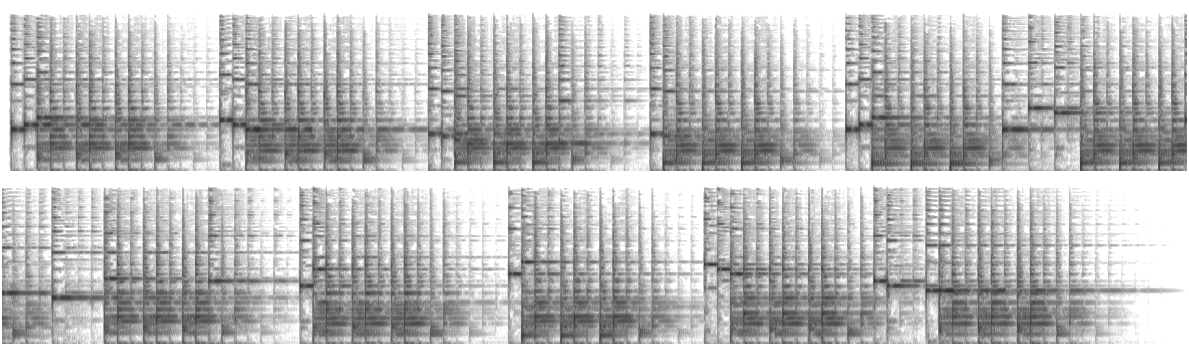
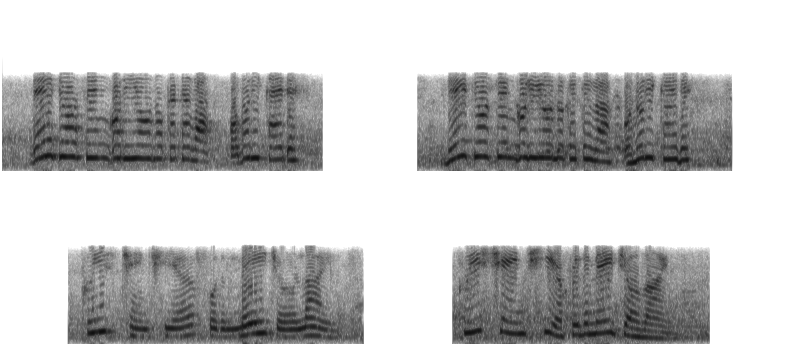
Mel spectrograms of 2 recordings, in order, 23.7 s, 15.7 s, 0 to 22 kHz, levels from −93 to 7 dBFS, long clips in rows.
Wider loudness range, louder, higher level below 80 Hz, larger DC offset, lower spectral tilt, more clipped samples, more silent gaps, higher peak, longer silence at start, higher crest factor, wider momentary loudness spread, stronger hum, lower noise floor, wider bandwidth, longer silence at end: about the same, 3 LU vs 4 LU; second, -21 LUFS vs -7 LUFS; about the same, -44 dBFS vs -44 dBFS; neither; second, -2.5 dB/octave vs -10 dB/octave; second, under 0.1% vs 2%; second, none vs 3.20-4.15 s, 7.29-8.50 s, 11.45-12.35 s; about the same, -2 dBFS vs 0 dBFS; about the same, 0.1 s vs 0 s; first, 22 dB vs 8 dB; about the same, 13 LU vs 14 LU; neither; second, -64 dBFS vs under -90 dBFS; first, 16.5 kHz vs 4 kHz; about the same, 0.65 s vs 0.75 s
